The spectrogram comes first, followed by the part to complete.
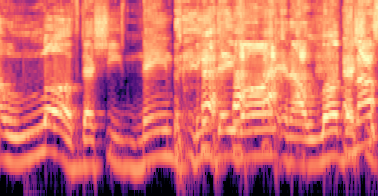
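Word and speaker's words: Daivon: Davon, because it's spelled D-A-I-V-O-N.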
